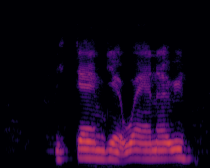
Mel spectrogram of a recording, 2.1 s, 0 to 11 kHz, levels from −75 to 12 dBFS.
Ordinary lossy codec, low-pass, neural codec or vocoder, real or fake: MP3, 48 kbps; 7.2 kHz; codec, 16 kHz, 2 kbps, X-Codec, HuBERT features, trained on balanced general audio; fake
